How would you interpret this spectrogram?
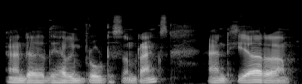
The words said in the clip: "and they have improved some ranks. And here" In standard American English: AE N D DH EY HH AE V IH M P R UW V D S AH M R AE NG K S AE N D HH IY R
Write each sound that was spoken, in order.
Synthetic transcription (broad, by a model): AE N D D EY HH AE V IH M P R UW V D S AH M R AE NG K S AE N D HH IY R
